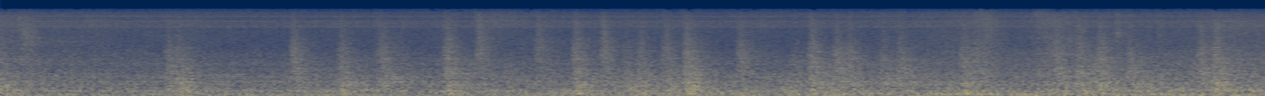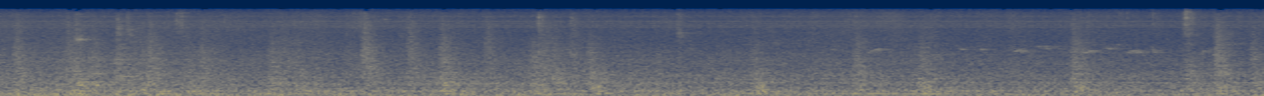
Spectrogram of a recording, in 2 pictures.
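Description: A projected film's soundtrack playing into the room: a steady rumbling, clattering noise full of short clicks, with a heavier low rumble through the middle and a sharp knock about ten seconds in.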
